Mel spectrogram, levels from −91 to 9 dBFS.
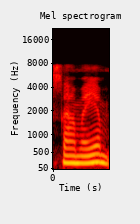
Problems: none marked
